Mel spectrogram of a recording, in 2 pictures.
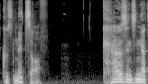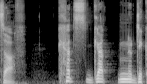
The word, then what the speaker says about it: Kuznetsov: Cuts his nuts off," I informed him. He stared at me, and without changing expression, corrected my pronunciation. "Kuznetsov," he said. "Cuts his dick off?"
